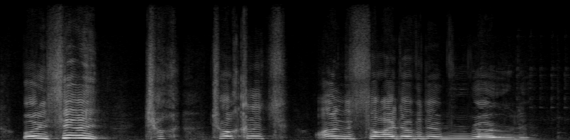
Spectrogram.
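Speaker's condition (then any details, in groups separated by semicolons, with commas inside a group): Cerebral palsy; from birth, spasticity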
